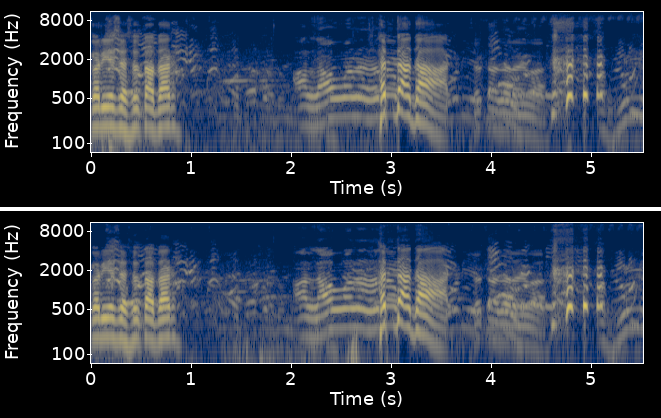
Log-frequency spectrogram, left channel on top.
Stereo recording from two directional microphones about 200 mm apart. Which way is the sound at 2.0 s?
35° right (ahead or behind).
